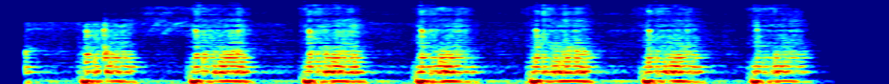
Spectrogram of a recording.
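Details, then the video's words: A Southern Cassowary, called the most dangerous bird, gives six deep, rumbling pulses, about two each second, low and booming with a rough, throaty edge. "This is a cassowary, the most dangerous bird. This is what it sounds like."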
